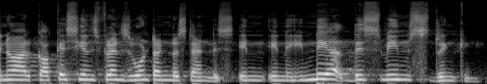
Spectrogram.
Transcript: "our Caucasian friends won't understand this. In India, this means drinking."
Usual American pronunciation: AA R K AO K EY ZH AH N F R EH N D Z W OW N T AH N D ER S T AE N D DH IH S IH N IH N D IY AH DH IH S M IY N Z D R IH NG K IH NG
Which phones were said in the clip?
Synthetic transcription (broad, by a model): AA R K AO K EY S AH N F R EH N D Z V OW N T AH N D ER S T AE N D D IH S IH N IH N D IY AH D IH S M IY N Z D R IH NG K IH NG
